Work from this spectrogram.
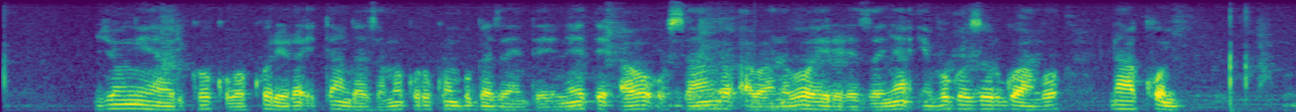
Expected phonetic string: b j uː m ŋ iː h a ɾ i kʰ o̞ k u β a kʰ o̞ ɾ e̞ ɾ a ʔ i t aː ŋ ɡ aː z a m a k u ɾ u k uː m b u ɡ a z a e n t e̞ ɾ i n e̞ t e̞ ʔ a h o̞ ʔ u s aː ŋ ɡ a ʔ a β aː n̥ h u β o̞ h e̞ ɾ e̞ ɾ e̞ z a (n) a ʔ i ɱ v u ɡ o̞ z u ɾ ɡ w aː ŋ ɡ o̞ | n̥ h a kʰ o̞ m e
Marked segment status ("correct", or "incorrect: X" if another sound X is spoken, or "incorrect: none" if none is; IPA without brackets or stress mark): incorrect: ɲ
